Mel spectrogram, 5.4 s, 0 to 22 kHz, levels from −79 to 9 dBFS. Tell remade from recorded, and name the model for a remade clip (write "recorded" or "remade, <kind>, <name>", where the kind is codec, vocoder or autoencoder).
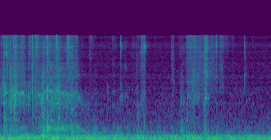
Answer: remade, autoencoder, DAC-VAE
